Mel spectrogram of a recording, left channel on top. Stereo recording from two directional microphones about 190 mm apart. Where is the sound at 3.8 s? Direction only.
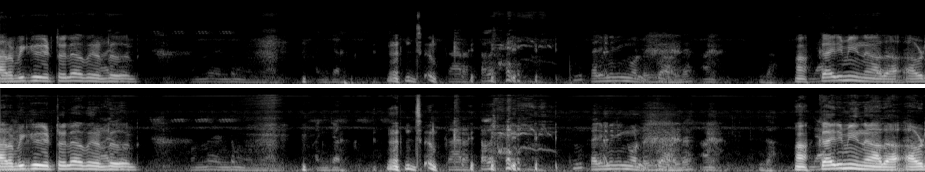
30° right (ahead or behind).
